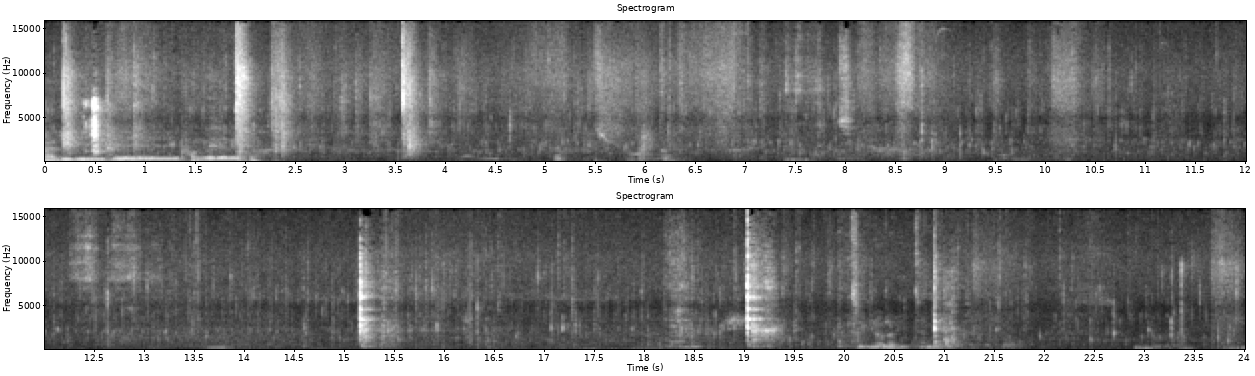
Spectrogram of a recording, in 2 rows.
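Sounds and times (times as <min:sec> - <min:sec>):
gravy simmering and sizzling in a wok: 0:00.0 - 0:24.0
spoon stirring in a pan: 0:11.5 - 0:24.0.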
